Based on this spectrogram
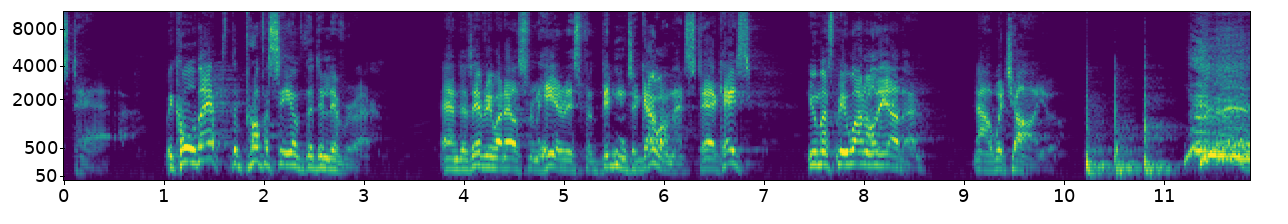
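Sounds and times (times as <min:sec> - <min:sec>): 
speech: 0:00.1 - 0:03.2, 0:03.8 - 0:10.0, 0:11.2 - 0:11.8
firm knocks on a door: 0:10.2 - 0:11.2.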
